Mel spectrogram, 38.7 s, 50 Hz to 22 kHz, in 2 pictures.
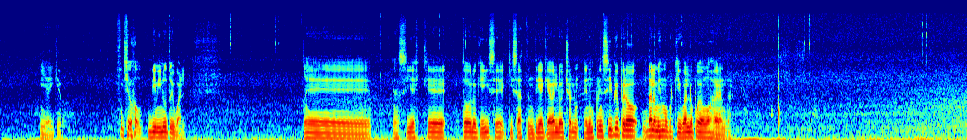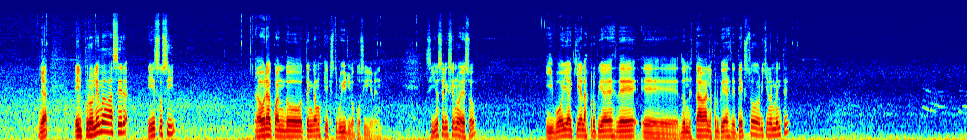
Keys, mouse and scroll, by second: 2.2 click, 4.6 drag, 7.6 ctrl+middle click, 8.8-9.4 ctrl+middle drag, 12.1-12.7 shift+middle drag, 13.5 click, 14.6 s, 16.2 drag, 16.8 s, 19.2 s, 21.3 shift+middle click, 22.8 s, 24.2 click, 24.9-26.6 middle drag, 35.2 click.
